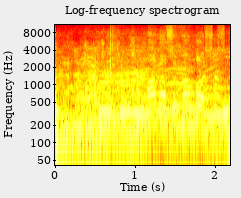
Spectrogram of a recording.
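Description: Amplified voice over a microphone, holding one long low note about a second in, over steady backing music.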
